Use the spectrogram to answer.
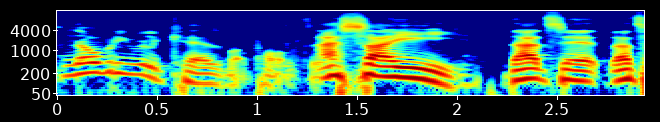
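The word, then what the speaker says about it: açaí: Acai. That's it. That's how you pronounce Acai? It. Acai. It sounds a bit like ass I eat.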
